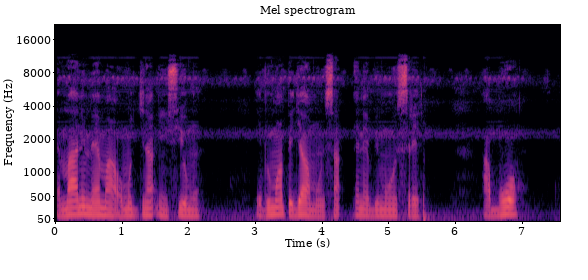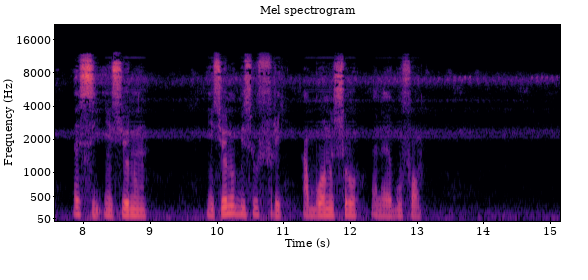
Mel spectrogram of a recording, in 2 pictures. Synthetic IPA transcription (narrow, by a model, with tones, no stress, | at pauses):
ɛ˨maː˦nɪ̃˦mɛ̃˨˦mã˨ʔɔ̰˨mʊ̃˦d͡ʑi˦nã˦n̩˨su˦o˦mũ˦ | ɛ˨bi˦mũ˦a˦pʰɛ˨d͡ʑa˦ɔ˨mʊ̃˨n̩˨sã˦ɛ˦nã˨ɛ˨bi˦mũ˦sɪ˨˦ɾɪ˨ | a̰˨bʊ˦ɔ˦ | ɛ˦sḭ˨n̩˨su˦o˦nũ˦m | n̩˨su˦o˦nũ˦bi˦sʊ˦fɪ˨ɾɪ˨ | a˨bʊ˦ɔ˦nʊ̃˦sʊ˦ɾʊ˦ɛ˦nã˨æ˨ɡu˦fɔ̃˨m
